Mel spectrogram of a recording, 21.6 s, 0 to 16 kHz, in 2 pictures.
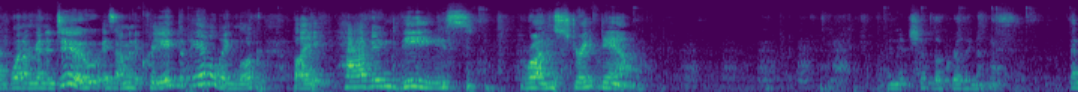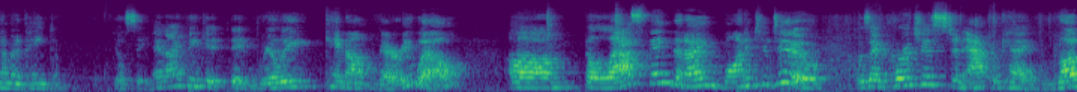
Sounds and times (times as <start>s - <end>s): Speech: 0.0s - 6.5s, 8.9s - 21.5s.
